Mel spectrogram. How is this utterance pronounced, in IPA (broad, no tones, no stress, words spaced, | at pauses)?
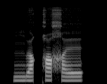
ŋɨqəχe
